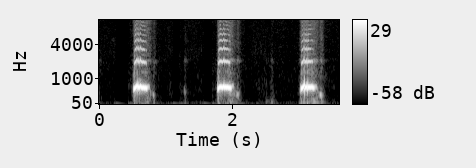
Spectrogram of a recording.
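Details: Greater painted-snipe calling, a recording meant for luring birds when hunting: three evenly spaced, resonant hoots, each about a quarter second long, repeated roughly every 1.3 seconds with no other sounds.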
